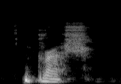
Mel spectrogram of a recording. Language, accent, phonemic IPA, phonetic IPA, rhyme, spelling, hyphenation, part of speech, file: English, Southern England, /ˈbɹæʃ/, [ˈbɹʷæʃ], -æʃ, brash, brash, adjective / noun / verb, LL-Q1860 (eng)-brash.wav
- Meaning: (adjective) 1. Overly bold or self-assertive to the point of being insensitive, tactless or impudent; shameless 2. Overly bold, impetuous or rash 3. Bold, bright or showy, often in a tasteless way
